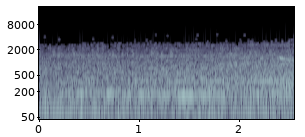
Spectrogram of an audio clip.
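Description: A taxi cab's engine idles steadily with a low, continuous rumble and a faint mid-range hum, holding an even level throughout with no voices.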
